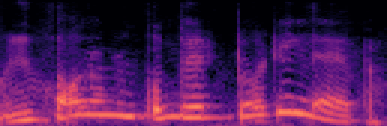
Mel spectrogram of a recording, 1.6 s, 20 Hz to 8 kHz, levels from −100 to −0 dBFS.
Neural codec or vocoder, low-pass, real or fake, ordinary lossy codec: codec, 16 kHz, 2 kbps, FreqCodec, smaller model; none; fake; none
